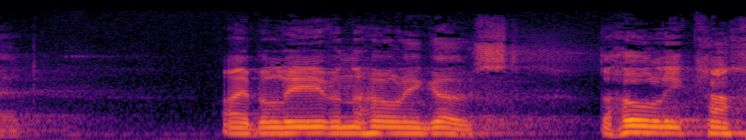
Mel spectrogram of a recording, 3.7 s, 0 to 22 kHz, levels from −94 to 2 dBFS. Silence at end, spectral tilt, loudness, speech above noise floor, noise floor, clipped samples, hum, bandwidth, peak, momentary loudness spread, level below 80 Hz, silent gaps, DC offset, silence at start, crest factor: 0 s; -5.5 dB/octave; -28 LUFS; 37 dB; -65 dBFS; under 0.1%; none; 14.5 kHz; -12 dBFS; 13 LU; -70 dBFS; none; under 0.1%; 0 s; 18 dB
